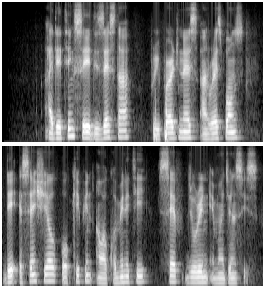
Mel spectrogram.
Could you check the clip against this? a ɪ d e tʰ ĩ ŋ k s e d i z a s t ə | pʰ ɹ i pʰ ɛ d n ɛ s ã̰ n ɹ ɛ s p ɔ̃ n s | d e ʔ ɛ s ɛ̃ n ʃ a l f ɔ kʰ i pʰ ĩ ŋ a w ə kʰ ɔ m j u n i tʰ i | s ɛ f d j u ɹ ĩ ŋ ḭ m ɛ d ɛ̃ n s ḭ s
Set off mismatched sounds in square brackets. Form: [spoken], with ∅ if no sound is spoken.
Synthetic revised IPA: a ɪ d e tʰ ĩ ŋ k s e d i z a s t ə | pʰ ɹ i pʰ ɛ d n ɛ s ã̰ n ɹ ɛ s p ɔ̃ n s | d e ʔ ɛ s ɛ̃ n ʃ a l f ɔ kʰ i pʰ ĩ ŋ a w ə kʰ ɔ m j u n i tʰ i | s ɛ f d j u ɹ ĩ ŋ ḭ m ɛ [d͡ʒ] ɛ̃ n s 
